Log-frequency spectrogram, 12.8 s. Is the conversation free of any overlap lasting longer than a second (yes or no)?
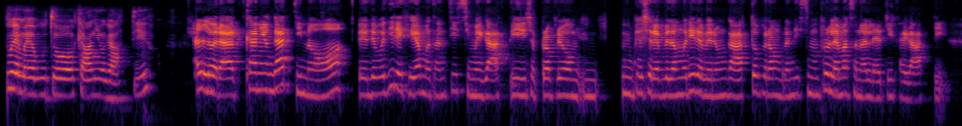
yes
